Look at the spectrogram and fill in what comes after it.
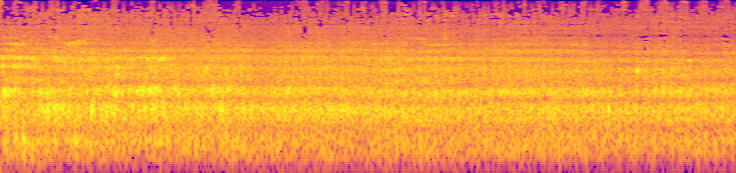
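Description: Passenger train carriages running past on the track: a steady rumble of wheels on rails.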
